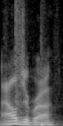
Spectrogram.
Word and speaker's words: algebra: book algebra and uh later the emphasis was on the first syllable algebra but uh that's where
